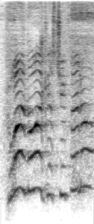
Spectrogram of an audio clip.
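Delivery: high, loud startled outburst; surprised shout. Real, not acted. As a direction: yell out in surprise. Interrupted by brother while filming.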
